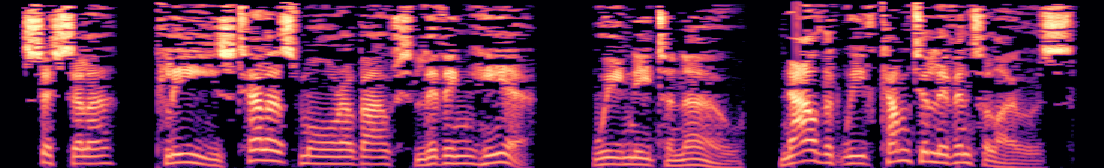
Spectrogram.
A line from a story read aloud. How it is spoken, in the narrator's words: Emily called out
